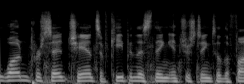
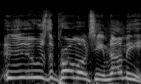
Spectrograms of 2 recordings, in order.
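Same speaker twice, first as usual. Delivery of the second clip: high mock quote; 11 semitones higher than usual. Tony's text read in mock voice.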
